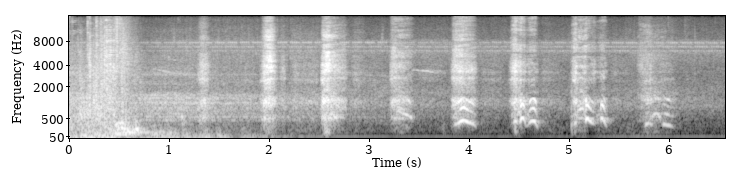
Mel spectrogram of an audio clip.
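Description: A dense rush of noise in the first second, then short, voiced panting breaths about every half second after a sudden lunge.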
